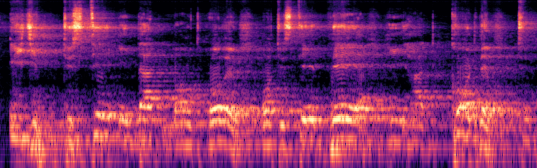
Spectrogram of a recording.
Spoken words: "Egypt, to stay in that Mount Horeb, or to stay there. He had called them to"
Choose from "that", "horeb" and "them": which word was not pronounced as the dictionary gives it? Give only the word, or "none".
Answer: horeb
